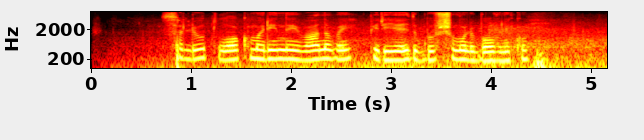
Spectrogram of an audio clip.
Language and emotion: Russian, neutral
